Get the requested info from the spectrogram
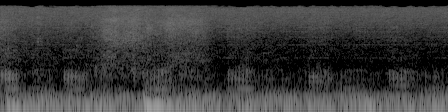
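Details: Gaia, a pregnant long-haired tabby cat, purrs while being petted and scratched during an evening check on her unborn kittens; a steady low rumble pulses with each breath, roughly every half second, with a brief louder bump midway.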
